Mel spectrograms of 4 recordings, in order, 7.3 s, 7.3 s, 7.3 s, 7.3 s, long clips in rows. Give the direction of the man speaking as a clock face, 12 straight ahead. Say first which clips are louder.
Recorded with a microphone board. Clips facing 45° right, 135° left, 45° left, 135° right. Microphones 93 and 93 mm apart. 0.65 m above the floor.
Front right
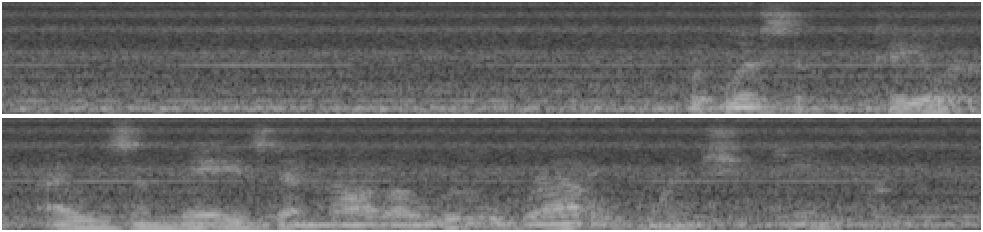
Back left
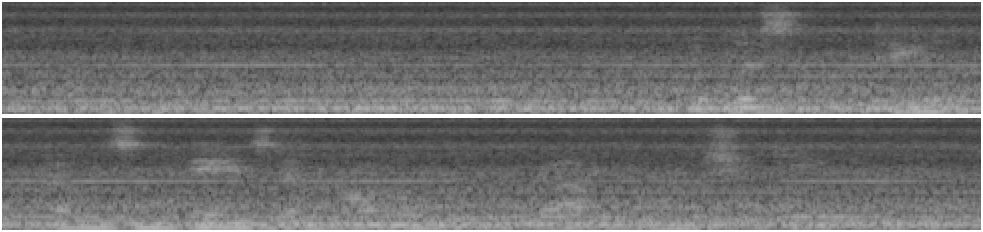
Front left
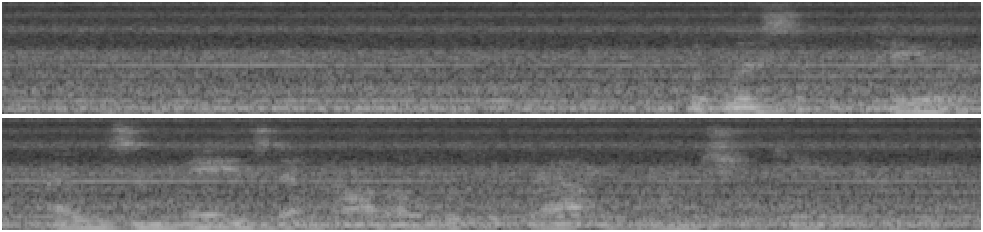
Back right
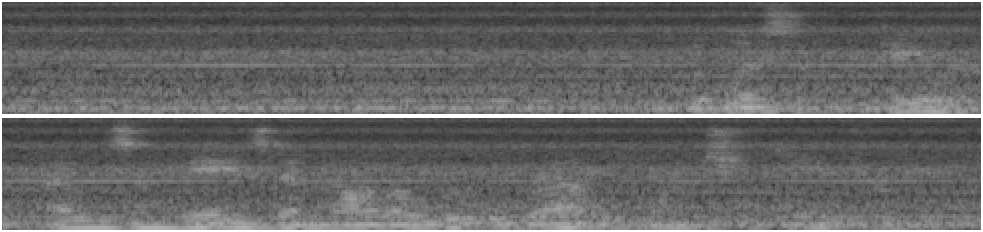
Front right 1 dB, front left 4 dB; 12 o'clock.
